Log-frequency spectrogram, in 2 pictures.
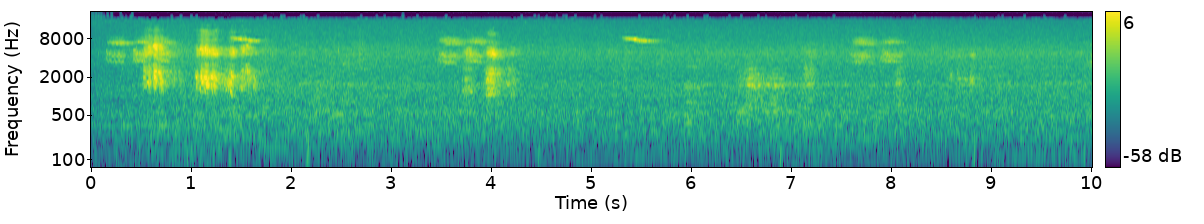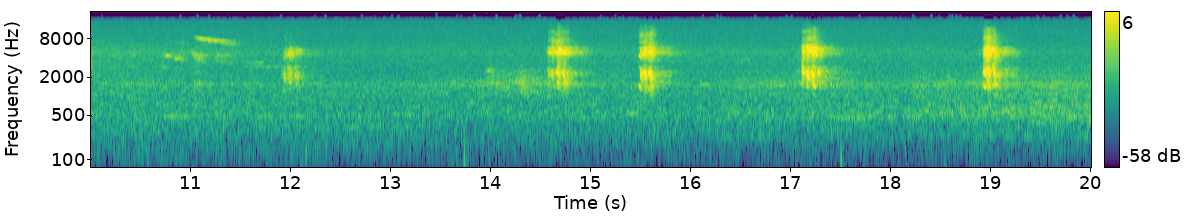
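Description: Harsh, raspy magpie chatter comes in short bursts, repeated at irregular intervals, some clustered, over a steady low outdoor rumble, fairly loud against the background.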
